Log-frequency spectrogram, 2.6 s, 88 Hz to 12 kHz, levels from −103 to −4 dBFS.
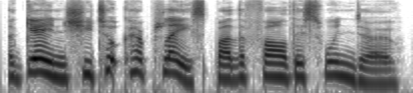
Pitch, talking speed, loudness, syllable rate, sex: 210 Hz, 210 wpm, -19 LUFS, 5.4 syllables/s, female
